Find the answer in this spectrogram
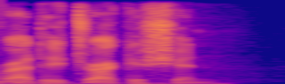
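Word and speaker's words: Drăgușin: Radu Dragosin. – Dragon. – Pronounce it like it's shin. Okay. Kalin told me that, and he's Romanian, so I'm definitely taking his word for it.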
